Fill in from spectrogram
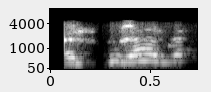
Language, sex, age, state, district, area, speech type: Odia, female, 45-60, Odisha, Sundergarh, rural, conversation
